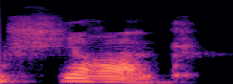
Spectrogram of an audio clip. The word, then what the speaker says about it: Schirach: gars qui s'appelle von Schirach. C'est pas le nôtre, hein. C'est pas c'est Chirac, ça se prononce pareil, mais ça s'écrit pas pareil.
